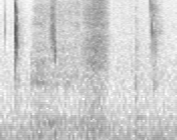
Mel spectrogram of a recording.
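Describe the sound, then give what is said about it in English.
Quiet chewing of a salty pretzel: a few sharp, crisp crunches spaced apart, with a soft grinding hiss between them. “this pretzel tastes like Old Bay.”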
